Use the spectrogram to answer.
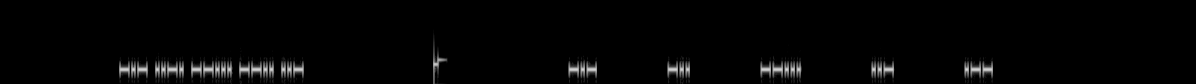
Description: Morse code, heard as a keyed tone, about 40 wpm, spaced as for 17 wpm, 700 Hz. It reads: KF7ZU KD7UW
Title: USA Call Signs - 5 Characters - 8x Character Spacing - 40wpm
